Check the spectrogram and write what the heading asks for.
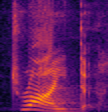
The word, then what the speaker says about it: tried: Okay, tried, here we have d.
